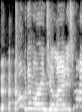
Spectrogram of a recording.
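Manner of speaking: very high, loud squeaky Irish greeting; hammed-up Irish accent, squeaky and loud; crappy Mickey Mouse. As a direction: squeak it out like a drunk cartoon mouse. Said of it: "the really crappy Mickey Mouse voice".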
